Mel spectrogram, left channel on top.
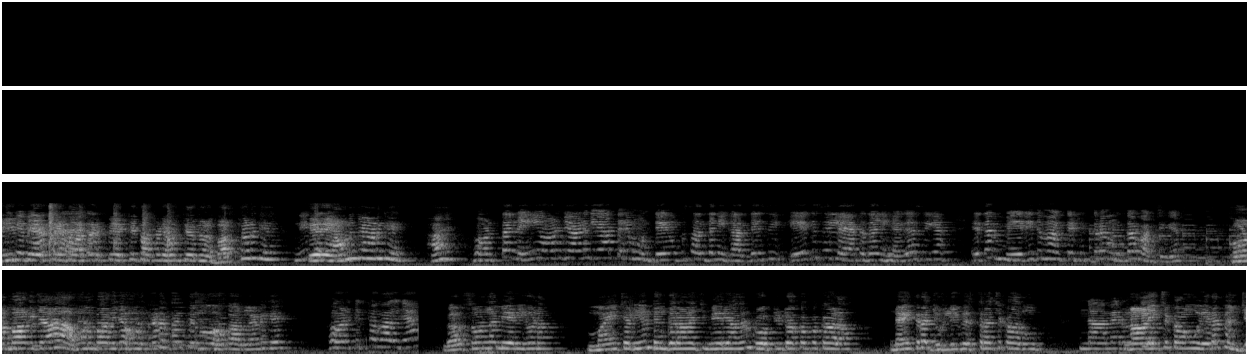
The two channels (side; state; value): left; silent; digital silence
